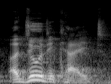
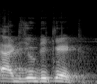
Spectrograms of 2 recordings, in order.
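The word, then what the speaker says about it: adjudicate: तो ये देखिए मैंने अंडरलाइन किया उसको, तो यानी इसको हम पढ़ेंगे अजूडिकेट, अजूडिकेट, न कि एडजुडिकेट, अजूडिकेट।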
